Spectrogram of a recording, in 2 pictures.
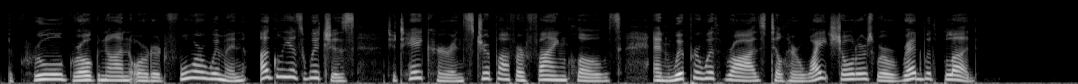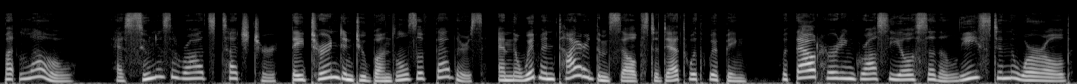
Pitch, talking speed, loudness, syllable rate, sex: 220 Hz, 175 wpm, -19 LUFS, 4.7 syllables/s, female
